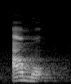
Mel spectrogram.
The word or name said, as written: AMO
